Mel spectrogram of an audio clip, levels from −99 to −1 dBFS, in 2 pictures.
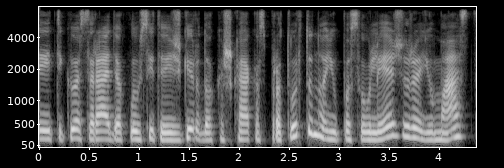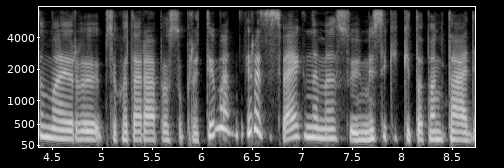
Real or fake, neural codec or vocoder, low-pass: real; none; 7.2 kHz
